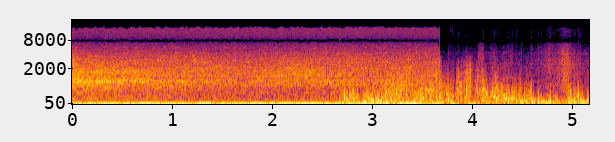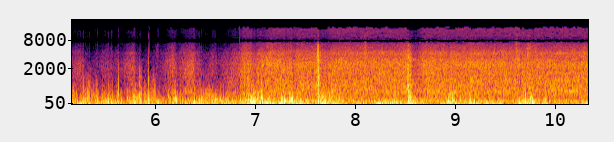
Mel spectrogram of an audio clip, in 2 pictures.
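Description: Wind buffeting the microphone in irregular gusts, mostly in the second half, over a steady rush of road traffic.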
